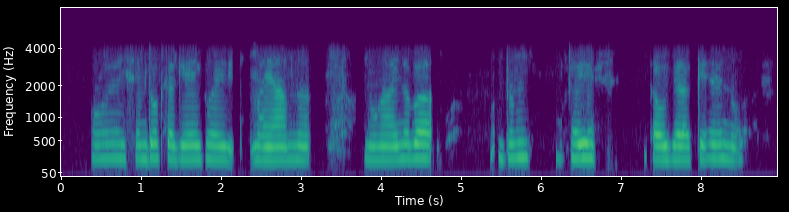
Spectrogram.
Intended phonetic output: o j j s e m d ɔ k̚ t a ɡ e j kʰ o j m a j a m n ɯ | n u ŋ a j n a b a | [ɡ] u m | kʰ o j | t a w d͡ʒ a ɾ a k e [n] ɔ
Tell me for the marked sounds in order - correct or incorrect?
incorrect: d, correct

